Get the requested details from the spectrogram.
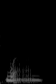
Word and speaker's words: Willem: Well, in Dutch, Willem. – Oh, so it's spelled William, but that's how you pronounce it? – No, it's W-I-L-L-E-M.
